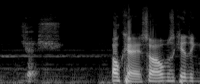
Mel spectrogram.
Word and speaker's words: Chish: run uh the verify how is your name pronounced fish okay so I was getting it right cuz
